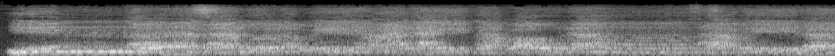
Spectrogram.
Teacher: perhatikan sanulqi, lamnya tidak boleh mantul. · Kemudian qawlan thaqila, qi itu qaf sifatnya tebal. Ketika membaca sanulqi dan thaqi itu tampak tebalnya.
